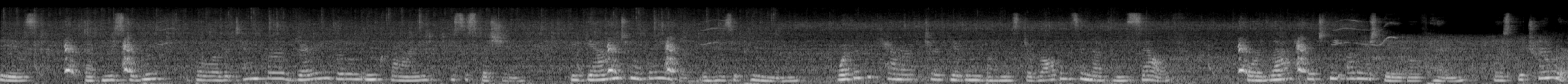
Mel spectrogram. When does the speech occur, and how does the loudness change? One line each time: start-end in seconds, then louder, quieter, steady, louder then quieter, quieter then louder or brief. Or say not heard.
0.0-15.6 steady.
